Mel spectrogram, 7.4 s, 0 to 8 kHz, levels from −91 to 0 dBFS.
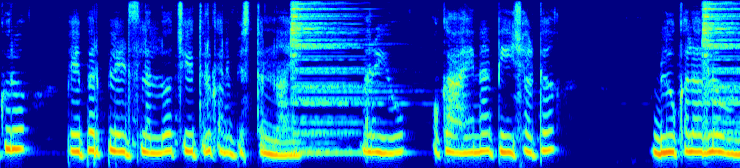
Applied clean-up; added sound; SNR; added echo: classical method log-MMSE.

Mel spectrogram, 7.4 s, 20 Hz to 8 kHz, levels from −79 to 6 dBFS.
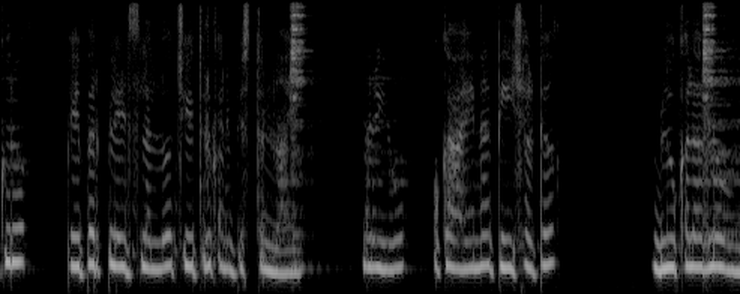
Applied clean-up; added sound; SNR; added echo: neural mask model RNNoise.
